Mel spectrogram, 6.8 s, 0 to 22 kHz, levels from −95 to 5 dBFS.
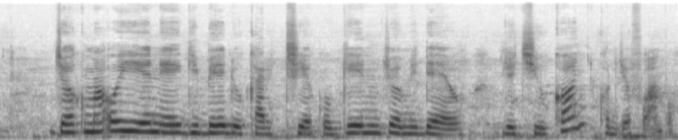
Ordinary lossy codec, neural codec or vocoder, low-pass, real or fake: none; vocoder, 44.1 kHz, 128 mel bands, Pupu-Vocoder; 19.8 kHz; fake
